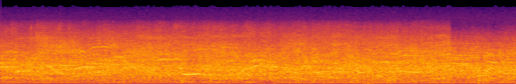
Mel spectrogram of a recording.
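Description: A big band plays brass music loudly in a large echoing hall.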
